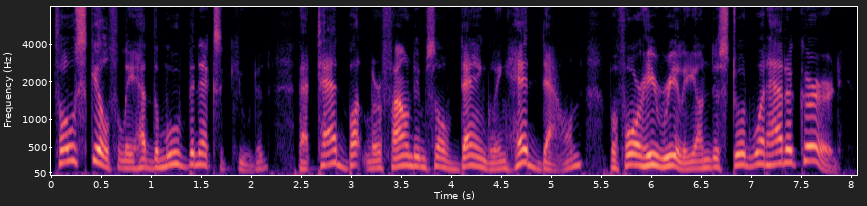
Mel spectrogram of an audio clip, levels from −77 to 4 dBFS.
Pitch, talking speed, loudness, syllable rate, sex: 155 Hz, 165 wpm, -20 LUFS, 5.1 syllables/s, male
